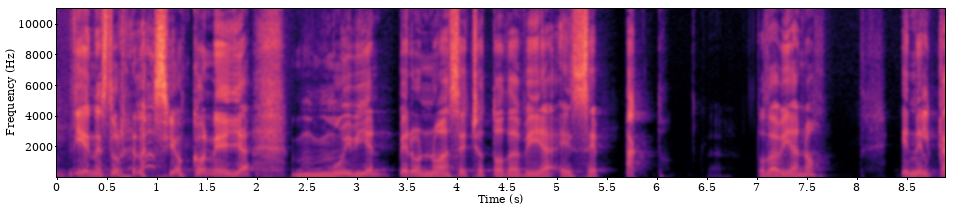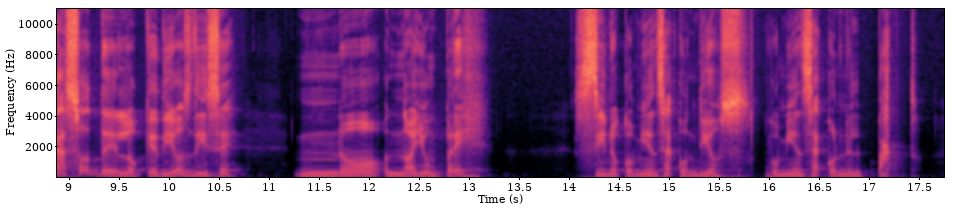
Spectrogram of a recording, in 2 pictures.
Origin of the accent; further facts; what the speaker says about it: Mexico; como buen mexicano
